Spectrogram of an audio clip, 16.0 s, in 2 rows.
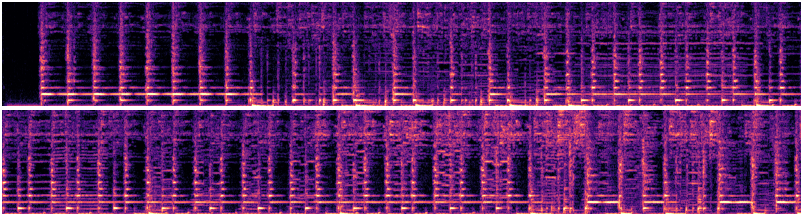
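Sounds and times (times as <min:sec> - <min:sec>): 
Marathi lavani music: 0:00.0 - 0:15.9.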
